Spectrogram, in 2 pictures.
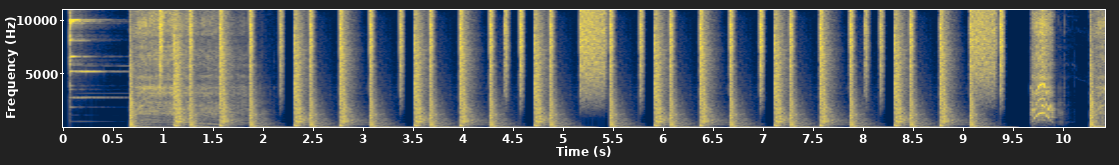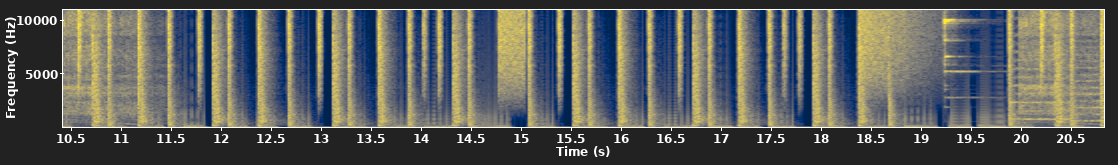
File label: Hip Hop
